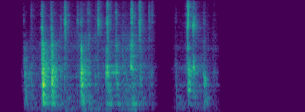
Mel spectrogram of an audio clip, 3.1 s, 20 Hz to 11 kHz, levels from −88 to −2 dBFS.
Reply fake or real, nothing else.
fake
